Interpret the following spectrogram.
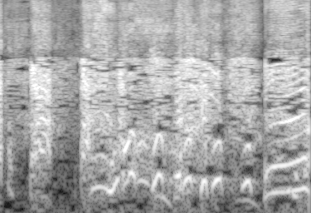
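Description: Hearty human laughter: a few short laughs, then from about half a second in a fast, continuous run of high-pitched laughing bursts.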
